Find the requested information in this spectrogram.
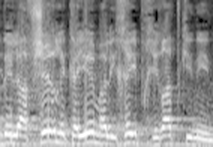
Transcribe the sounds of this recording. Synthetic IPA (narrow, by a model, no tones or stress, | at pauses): d̪ejleafʃe̞ʁle̞kaje̞mhaliχe̞jbχiʁat̪kinin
